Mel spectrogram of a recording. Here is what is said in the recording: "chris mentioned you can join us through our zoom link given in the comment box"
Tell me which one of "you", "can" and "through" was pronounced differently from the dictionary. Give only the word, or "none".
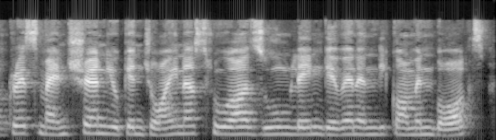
through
